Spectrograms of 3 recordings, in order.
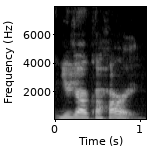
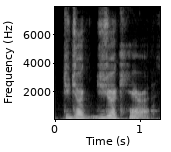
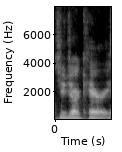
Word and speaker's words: Jujhar Khaira: Jujhar Kahari. Jujhar Khaira. Jujhar Khaira.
